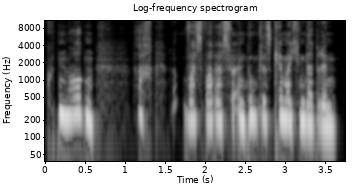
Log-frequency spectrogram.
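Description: Storybook little girl, innocent, wide-eyed, high falsetto , by a man. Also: normal speed, a little mellow, no echo, studio quality. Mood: cheerful.

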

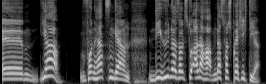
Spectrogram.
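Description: A man voicing a tiny, frightened boy tailor in a storybook reading, with a high piping voice and urgent, drawn-out calls. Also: expressive, fairly bright tone, no room sound, studio quality. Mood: eager.

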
